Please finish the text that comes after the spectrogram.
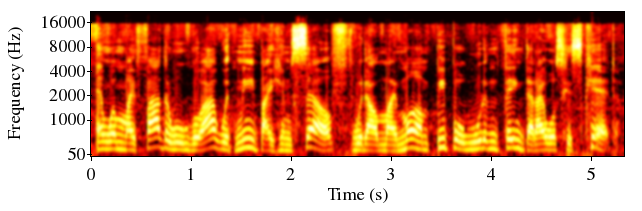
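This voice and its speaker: A woman's voice: mid-range voice, normal speed, a little mellow, a little hiss or hum. A woman from the Dominican Republic earnestly explaining her family story in a personal video.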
